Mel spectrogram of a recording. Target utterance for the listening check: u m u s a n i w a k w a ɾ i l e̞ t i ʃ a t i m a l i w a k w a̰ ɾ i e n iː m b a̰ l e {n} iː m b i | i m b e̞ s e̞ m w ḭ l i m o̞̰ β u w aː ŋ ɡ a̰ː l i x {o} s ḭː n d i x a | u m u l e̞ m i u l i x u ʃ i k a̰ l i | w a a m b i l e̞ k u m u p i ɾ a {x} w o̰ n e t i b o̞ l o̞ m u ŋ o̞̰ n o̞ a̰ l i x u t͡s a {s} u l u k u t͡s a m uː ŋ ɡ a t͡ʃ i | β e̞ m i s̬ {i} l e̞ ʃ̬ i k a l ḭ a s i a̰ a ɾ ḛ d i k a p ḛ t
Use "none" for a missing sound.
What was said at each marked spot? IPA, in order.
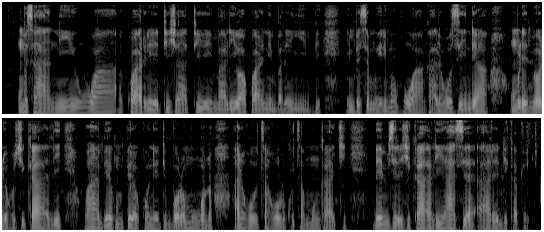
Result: ɲ, u, k, x, i

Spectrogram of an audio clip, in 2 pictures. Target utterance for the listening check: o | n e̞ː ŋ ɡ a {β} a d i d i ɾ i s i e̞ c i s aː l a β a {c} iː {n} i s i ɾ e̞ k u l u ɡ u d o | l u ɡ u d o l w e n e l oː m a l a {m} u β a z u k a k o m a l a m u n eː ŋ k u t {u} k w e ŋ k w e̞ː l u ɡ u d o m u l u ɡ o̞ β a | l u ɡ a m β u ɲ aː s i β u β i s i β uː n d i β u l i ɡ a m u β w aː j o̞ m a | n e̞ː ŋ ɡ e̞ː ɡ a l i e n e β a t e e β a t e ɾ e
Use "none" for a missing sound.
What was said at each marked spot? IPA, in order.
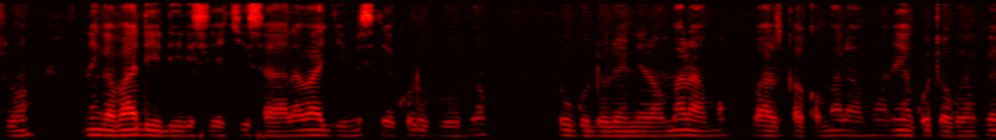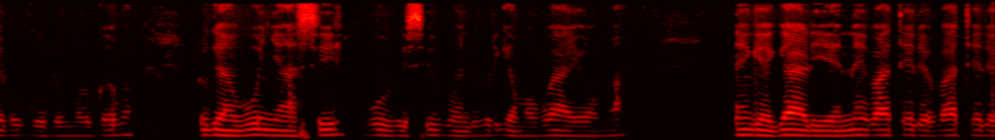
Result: β, ɟ, m, m, o

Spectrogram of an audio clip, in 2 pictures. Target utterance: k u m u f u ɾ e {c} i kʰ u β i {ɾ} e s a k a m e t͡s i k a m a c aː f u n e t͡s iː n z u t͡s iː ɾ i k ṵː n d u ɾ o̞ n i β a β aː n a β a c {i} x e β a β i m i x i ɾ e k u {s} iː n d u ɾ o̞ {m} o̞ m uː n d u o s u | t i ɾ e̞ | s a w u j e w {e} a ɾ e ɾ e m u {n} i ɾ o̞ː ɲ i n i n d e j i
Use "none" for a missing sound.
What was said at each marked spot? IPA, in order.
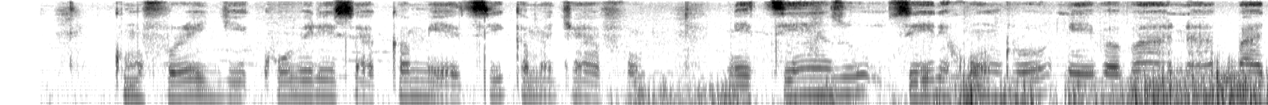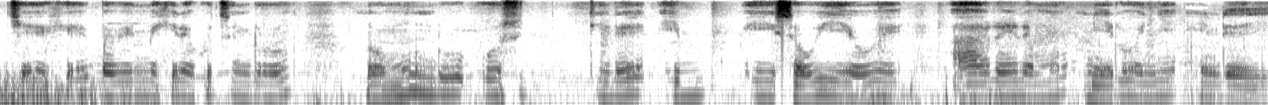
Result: ɟ, ɾ, e, t͡s, n, e, n

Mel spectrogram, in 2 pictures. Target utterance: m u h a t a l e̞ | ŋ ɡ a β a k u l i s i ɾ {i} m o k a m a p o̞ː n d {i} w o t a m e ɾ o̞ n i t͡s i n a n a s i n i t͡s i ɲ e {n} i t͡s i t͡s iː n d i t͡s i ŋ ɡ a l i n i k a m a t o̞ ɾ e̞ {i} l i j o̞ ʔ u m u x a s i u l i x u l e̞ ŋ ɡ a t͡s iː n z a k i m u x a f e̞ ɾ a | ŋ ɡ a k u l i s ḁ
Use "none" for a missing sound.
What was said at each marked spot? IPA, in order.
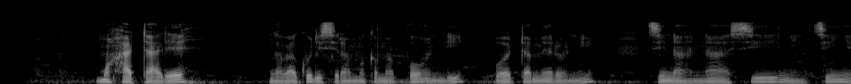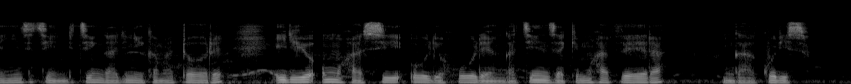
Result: a, i, ɲ, i

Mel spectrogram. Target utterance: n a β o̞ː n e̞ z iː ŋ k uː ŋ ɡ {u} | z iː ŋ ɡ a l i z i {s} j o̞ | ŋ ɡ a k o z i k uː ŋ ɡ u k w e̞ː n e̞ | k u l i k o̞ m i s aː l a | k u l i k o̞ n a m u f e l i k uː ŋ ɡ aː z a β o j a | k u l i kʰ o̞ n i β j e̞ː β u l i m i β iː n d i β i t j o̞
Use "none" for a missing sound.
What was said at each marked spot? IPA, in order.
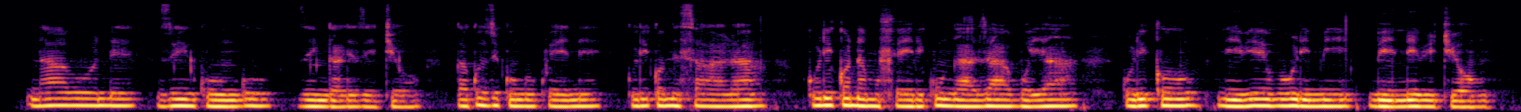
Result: u, t

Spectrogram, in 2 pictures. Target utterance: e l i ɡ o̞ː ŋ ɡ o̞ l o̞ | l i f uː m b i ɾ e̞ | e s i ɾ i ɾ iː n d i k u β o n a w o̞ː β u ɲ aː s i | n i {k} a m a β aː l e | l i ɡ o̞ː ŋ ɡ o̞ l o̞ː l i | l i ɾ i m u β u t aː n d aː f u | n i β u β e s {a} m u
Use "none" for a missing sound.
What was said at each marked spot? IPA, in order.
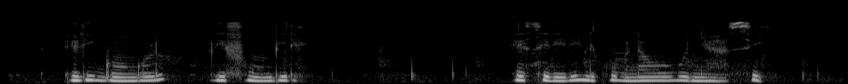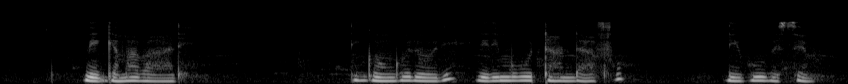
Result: ɡ, e

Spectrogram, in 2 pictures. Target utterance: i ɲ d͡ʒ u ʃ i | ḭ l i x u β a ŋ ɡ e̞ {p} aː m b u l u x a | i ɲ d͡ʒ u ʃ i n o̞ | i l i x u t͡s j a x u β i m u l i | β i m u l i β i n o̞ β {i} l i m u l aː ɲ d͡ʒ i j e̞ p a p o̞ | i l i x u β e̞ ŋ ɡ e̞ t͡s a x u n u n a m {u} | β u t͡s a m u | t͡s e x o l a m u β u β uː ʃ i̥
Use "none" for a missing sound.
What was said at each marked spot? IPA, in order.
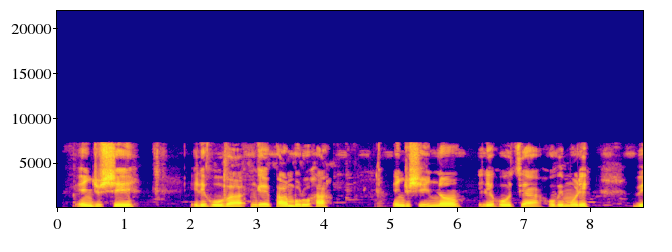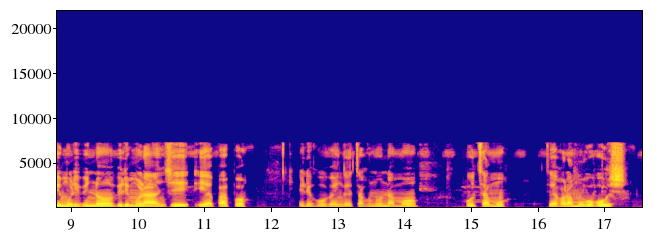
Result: p, i, o

